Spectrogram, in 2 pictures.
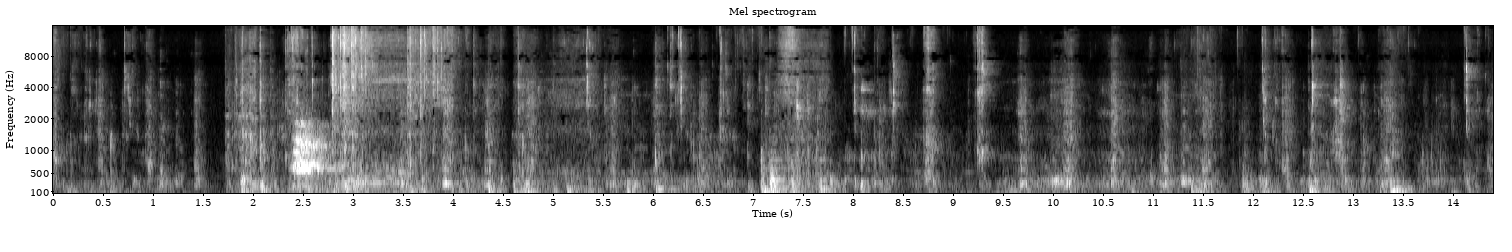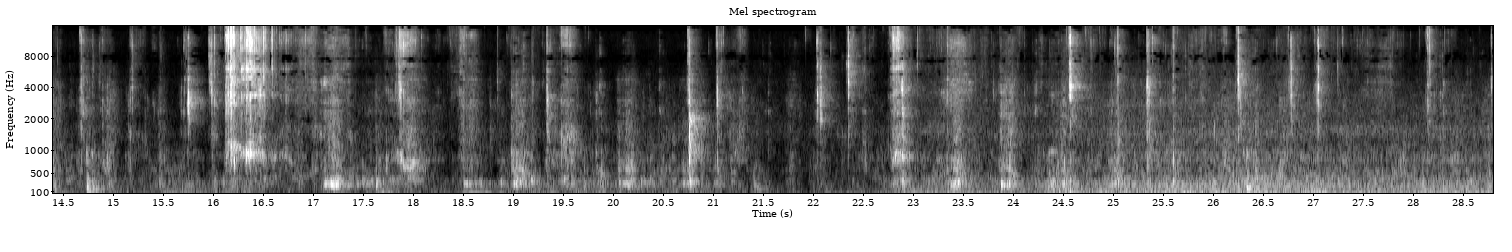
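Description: Close-up eating sounds of two people having rice and chicken curry with their hands: steady chewing, biting and lip smacks, with a couple of louder crunches, about three seconds in and again around sixteen seconds.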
